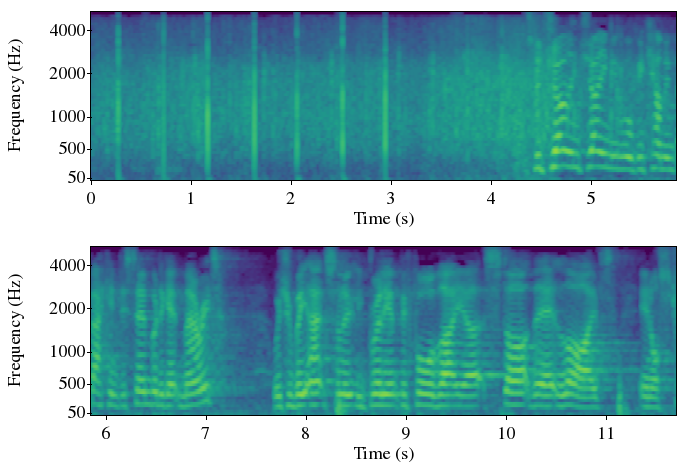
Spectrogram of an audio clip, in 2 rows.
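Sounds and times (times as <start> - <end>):
audience applauding: 0.0 - 6.0
speech: 4.4 - 11.6.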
